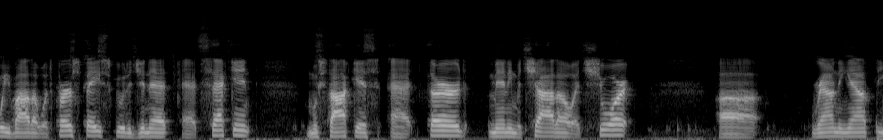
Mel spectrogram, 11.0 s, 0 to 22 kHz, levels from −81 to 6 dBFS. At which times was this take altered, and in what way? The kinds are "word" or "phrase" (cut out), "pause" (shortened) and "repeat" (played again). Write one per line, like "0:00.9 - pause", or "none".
none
